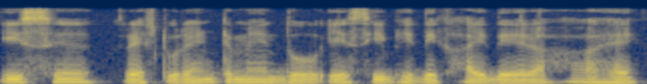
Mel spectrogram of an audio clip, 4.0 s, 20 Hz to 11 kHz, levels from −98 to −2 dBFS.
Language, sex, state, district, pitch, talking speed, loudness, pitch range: Hindi, male, Jharkhand, Palamu, 105 Hz, 150 wpm, -17 LUFS, 100-110 Hz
